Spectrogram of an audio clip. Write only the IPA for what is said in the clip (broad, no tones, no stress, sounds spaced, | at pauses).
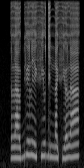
l a o̯ bʲ o e̯ l i e̯ fʲ ə w d i n a fʲ ɒ l a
